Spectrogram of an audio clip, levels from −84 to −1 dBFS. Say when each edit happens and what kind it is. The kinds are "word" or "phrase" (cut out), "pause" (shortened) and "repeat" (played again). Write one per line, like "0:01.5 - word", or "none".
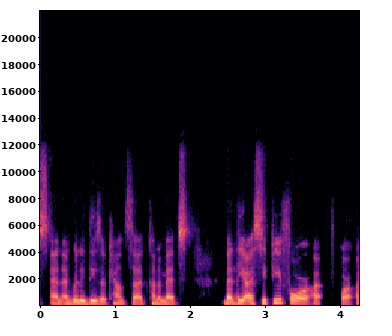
none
